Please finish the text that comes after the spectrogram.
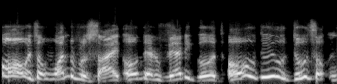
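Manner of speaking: heavy, dripping sarcasm, mocking. Recounting Thomas Müller's comments from last week, mocking Thomas Müller's sarcasm. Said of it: "you can hear the sarcasm in his goddamn voice".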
